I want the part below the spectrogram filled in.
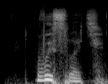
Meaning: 1. to send, to dispatch, to send forward 2. to banish, to exile; to deport, to expel
- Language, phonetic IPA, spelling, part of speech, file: Russian, [ˈvɨsɫətʲ], выслать, verb, Ru-выслать.ogg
